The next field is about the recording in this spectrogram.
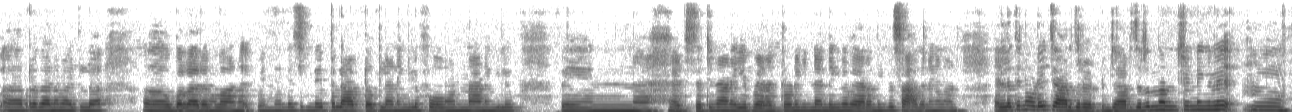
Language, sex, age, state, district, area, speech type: Malayalam, female, 45-60, Kerala, Kozhikode, urban, spontaneous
